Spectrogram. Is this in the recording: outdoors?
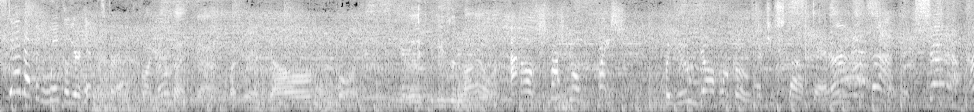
yes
